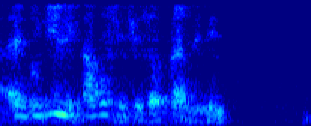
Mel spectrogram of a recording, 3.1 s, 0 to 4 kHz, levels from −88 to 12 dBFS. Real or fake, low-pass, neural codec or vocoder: fake; 3.6 kHz; codec, 16 kHz, 0.8 kbps, ZipCodec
